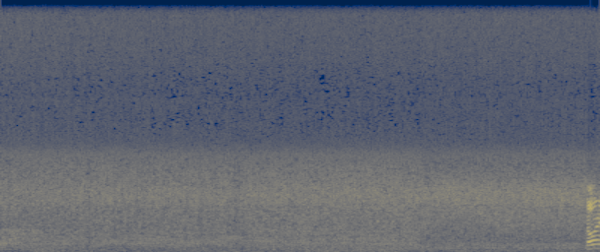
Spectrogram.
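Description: Steady rush of a twin waterfall pouring into a rocky pool: an even roar of falling water that holds at one level throughout.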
